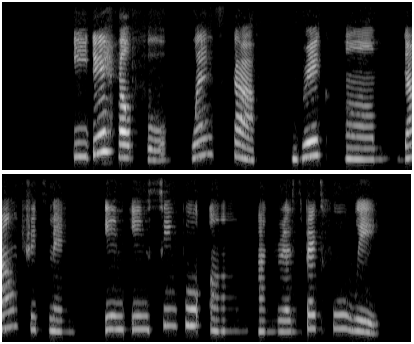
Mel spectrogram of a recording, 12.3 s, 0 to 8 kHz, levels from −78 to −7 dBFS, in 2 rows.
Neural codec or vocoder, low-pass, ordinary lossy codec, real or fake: none; 7.2 kHz; none; real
